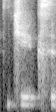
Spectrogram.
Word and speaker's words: Juckes: And just to tell everyone that Jukes is spelled J-U-C-K-E-S with a little, like a hidden C that just gets everyone and catches them out.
